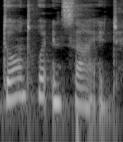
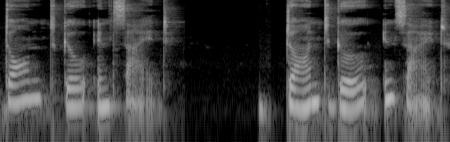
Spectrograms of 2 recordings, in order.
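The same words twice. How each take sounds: First: Said in the usual way. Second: Stretched, careful teaching pace; slow demonstration of a short sentence; slow model repeat. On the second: Shown as a demonstration. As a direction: draw the words out for learners. Teacher repeats sentence slowly for learners.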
